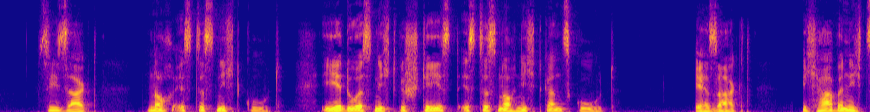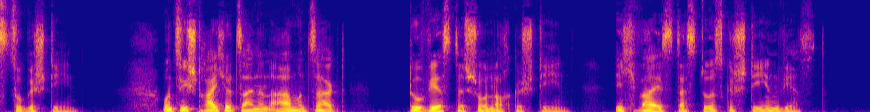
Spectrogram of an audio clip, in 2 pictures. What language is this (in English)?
German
